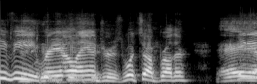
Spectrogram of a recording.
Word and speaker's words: Real: weird name everybody wanted to call me rey or raoul or and she was like it used to embarrass me as a kid because she's like like she's having no his name is real say it right right you know what's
